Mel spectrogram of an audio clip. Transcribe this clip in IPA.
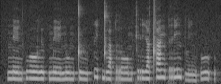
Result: n eː˨˩ n k w oː˧ l ɯ˨˩ k̚ m eː˨˩ n u˨˩ n t ɯː˨˩ p i˥˩ t̚ d u˧ a̯ p r oː˧ m k r i˧ a̯ tʰ a˥˩ ŋ p r i˥˩ n p l i˨˩ n ʔ u˥˩ ʔ

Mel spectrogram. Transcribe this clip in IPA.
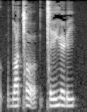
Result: dˤ u ǀ ɔ | ǀ e j ɛ ɽ i

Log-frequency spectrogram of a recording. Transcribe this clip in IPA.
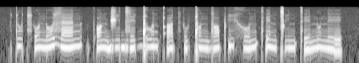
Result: t u t͡sʼ o n ɾ o z æ n | pʼ ɒ n d͡ʒ i d͡z e ɡ͡ǃ o n qʼ e t͡sʼ u ǃ o n d ɒ pʼ i x o n tʼ e n ǀ i n tʼ e n u n e

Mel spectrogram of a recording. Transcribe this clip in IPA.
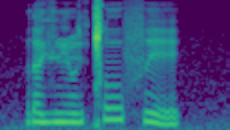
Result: ɾ ɐ vʲ õ ǀ o f e

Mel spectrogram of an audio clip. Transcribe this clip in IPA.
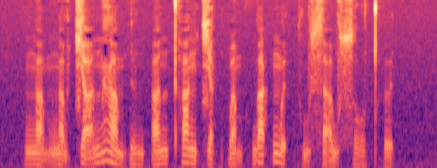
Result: ŋ a̰˧˨ m ŋ a̰˧˨ w t͡ɕ a̰ː˧˥ n ɣ a˧˩ m ɗ ə̤˨˩ n ʔ a˧ n t̪ʰ a˧ ŋ t͡ɕ a˨˩ k̚ ɓ a̰˧˨ m h w a˦˥ k̚ m ə˨˩ t̚ x ṵ˧˨ s a̰˧˥ w s ɔ̤˨˩ t̪ʰ ə˨˩ t̚

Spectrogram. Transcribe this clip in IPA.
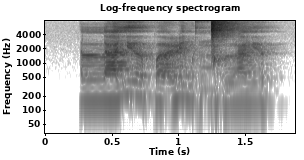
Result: lː a lʲ əː p ɐː ɭ i w ə̰ ŋ͡ǀ ə̰ lː ã lʲ ə

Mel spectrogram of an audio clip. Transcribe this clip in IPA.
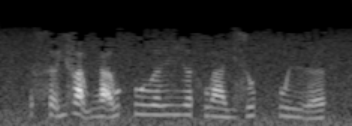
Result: s ə̰˧˥ j v a̰˧˨ w ŋ a̰˧˥ w h w u˧ ə̯ ɣ i˧ ə̯ h w a̤˨˩ j z u˦˥ p̚ h w ɨ˧˩˨ ə̯

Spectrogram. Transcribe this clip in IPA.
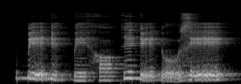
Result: ɓ ḛ˥ ɗ ɪ˩ k͡p e˩ h ɔ˩ k ɪ˥ ɗ ḛ˨ ɗ o̰˩ z ḛ˦

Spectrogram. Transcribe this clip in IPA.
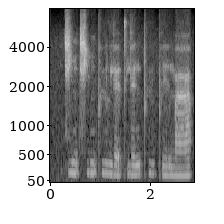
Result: t͡ɕ i˥˨ n t͡ɕʰ i˦ ŋ pʰ y˦ l j ɛ̰˨˩ t̪ʰ j ɛ˨˦ n pʰ y˥˨ pʰ ḛ˨˩ ɪ̯ m ä˨˦

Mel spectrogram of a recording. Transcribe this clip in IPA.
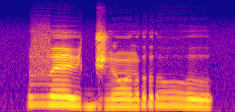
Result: v ɛ y̯ d͡ʒ ɔ̃ r ɔ̤ u̯

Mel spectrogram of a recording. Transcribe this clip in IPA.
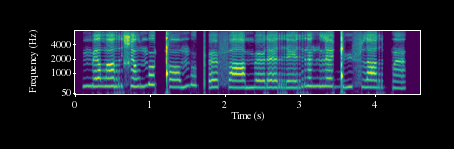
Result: m e˨ lˠ ã˨ r ɕ ə̃˨ lˠ m o˦ ǃ ɔ˨ m o̤˦ pʼ œ˨ f a˨ m œ˨ ɾ ɛ˨ r e˨ r ə̃˦ n l ɛ˦ ɡ͡ǃ y˦ f l a˦ r p ə̃˦

